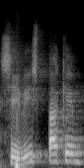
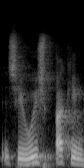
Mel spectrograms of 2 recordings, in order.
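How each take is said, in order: First: The word 'vis' starts with a B sound. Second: The word 'vis' starts with a W sound. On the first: This follows the official Latin of the Vatican. "yo digo bis porque el latín eh, oficial del Vaticano se dice bis" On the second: This is how some people say it. "como dicen algunos"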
